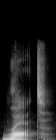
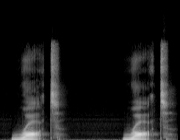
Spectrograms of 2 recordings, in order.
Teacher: The w is silent. The gh is silent. It rhymes with caught and thought.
